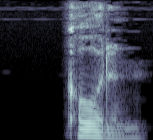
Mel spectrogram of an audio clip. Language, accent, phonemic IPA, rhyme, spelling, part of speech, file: English, Australia, /ˈkɔː(ɹ)dən/, -ɔː(ɹ)dən, cordon, noun / verb, En-au-cordon.ogg
- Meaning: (noun) 1. A ribbon normally worn diagonally across the chest as a decoration or insignia of rank etc 2. A line of people or things placed around an area to enclose or protect it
